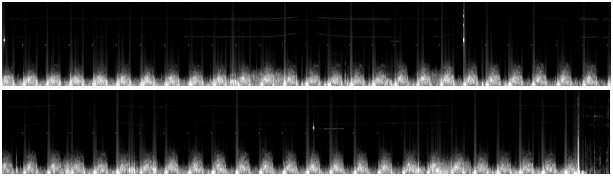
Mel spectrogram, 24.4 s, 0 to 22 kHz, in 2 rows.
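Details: 1955 Johns Hopkins heart sound laboratory recording, with site uncertain among aortic, pulmonic, lower left sternal border and apex: murmur of interventricular septal defect, possible persistent ductus arteriosus.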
